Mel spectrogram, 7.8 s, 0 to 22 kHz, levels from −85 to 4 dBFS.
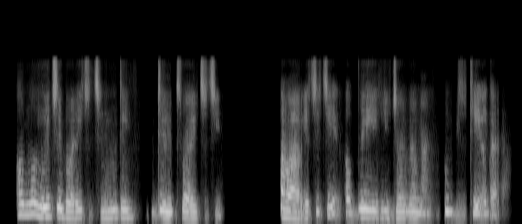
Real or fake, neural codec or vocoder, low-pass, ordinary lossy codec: fake; codec, 16 kHz, 0.5 kbps, FreqCodec, smaller model; 7.2 kHz; none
